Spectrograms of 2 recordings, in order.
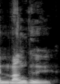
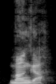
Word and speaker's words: Munga: I did say Mungu Fury, but it's Munga.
